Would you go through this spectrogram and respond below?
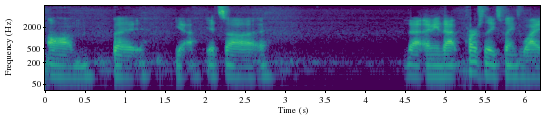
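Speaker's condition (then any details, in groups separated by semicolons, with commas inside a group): No condition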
